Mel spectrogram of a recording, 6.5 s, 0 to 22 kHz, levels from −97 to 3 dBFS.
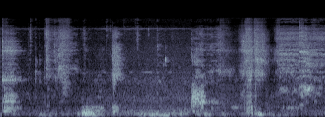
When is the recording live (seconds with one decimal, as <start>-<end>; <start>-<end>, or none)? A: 0.0-4.4; 5.6-6.5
